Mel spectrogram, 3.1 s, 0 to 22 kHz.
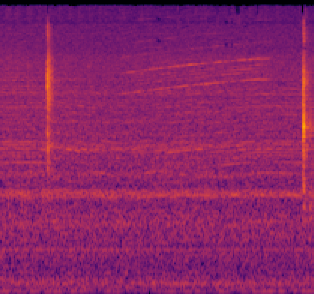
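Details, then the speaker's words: Failing hard drive in a vintage 1990s Compaq Presario desktop clicks while the system tries to detect it: two sharp up-down clicks about 2.5 seconds apart over a steady electronic hum; drive suspected dead, not confirmed. "Hear the clicking. So, it's like up, down, up, down. Unfortunately, that doesn't sound great."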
